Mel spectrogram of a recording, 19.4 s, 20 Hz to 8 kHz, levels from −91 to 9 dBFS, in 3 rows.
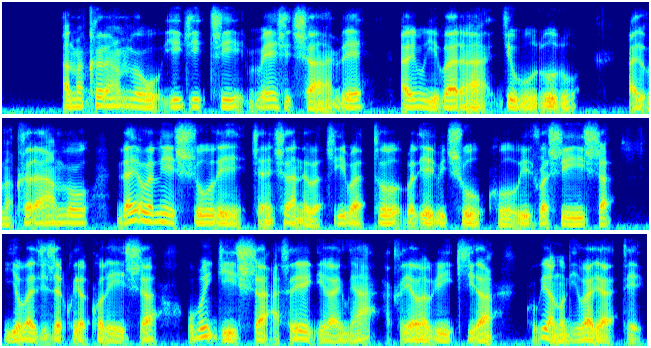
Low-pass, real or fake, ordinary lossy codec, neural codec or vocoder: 7.2 kHz; fake; Opus, 32 kbps; autoencoder, 22.05 kHz, a latent of 192 numbers a frame, VITS, trained on many speakers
